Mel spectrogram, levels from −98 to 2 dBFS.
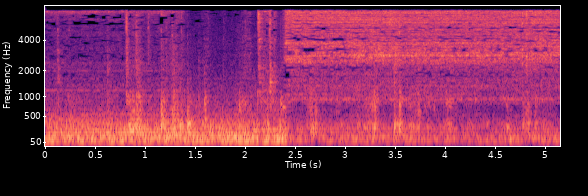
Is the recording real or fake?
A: real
